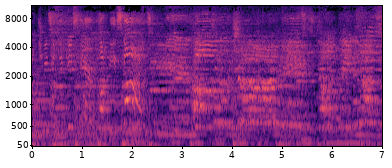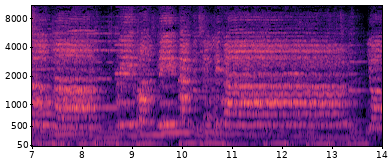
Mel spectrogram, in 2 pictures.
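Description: Young musical-theatre cast singing together as a chorus over instrumental accompaniment with a steady bass line.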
